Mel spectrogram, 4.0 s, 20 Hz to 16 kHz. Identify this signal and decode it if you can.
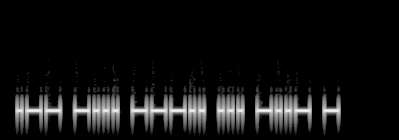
Morse code, heard as a keyed tone, about 25 wpm, 700 Hz. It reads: WB8SXT
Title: USA Callsign DE Callsign - 6 Characters - 25wpm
